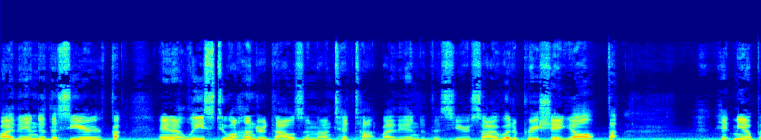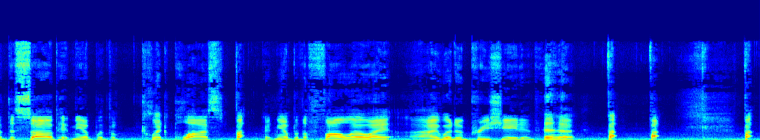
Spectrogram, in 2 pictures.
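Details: Adult male with Tourette syndrome speaking casually, with involuntary noises and utterances during his speech: vocal tics (Tourette syndrome).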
